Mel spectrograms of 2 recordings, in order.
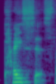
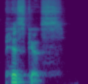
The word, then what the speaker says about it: piscis: Now, this is pronounced vesica piscis. Now, I want to pronounce it like Pisces, like Pisces, but apparently it's piscis.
